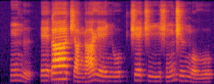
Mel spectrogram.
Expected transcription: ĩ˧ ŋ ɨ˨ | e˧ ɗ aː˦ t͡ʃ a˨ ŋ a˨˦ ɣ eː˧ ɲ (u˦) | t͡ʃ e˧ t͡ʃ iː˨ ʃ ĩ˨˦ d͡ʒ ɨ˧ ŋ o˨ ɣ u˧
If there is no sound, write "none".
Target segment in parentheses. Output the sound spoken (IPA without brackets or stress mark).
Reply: u˧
